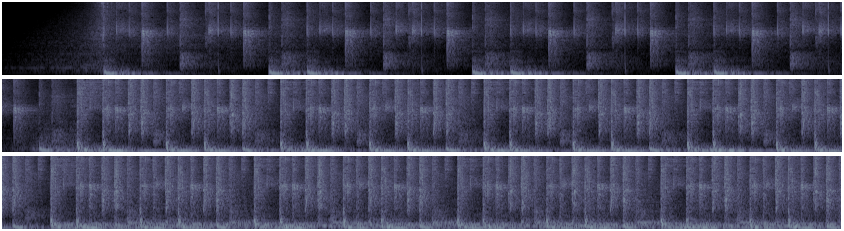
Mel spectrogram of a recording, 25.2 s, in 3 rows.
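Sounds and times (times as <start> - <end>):
drums opener: 1.0 - 1.9, 4.7 - 5.8, 6.8 - 7.9, 8.6 - 25.1.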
